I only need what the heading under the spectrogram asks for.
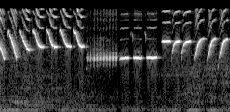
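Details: Canary singing for training: slurred downward-sweeping notes repeated several times a second, a short flat buzzy trill, thin high tones, then loud rising-falling whistled sweeps.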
